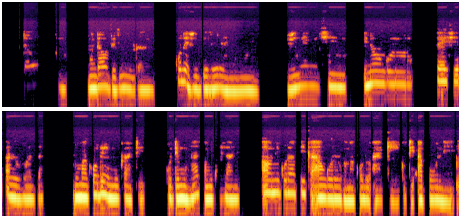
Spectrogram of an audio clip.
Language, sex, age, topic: Ndau, female, 36-49, health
